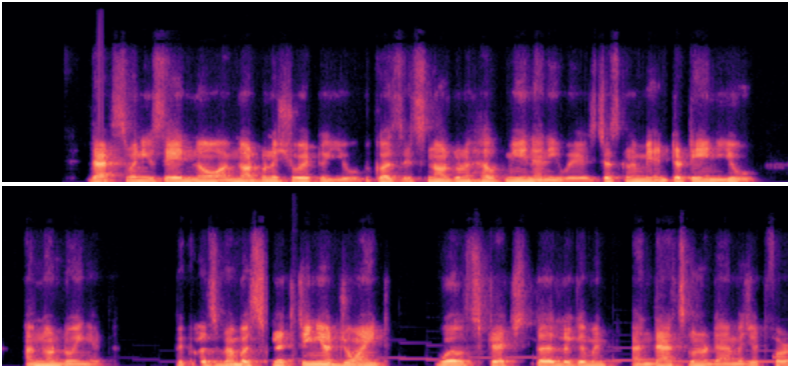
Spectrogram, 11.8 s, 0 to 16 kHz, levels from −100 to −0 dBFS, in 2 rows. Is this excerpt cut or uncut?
cut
